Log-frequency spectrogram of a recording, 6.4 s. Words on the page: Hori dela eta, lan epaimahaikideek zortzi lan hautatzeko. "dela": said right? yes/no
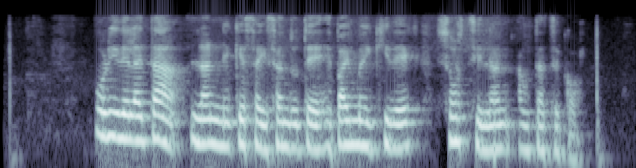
yes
